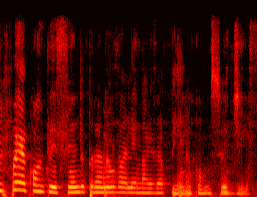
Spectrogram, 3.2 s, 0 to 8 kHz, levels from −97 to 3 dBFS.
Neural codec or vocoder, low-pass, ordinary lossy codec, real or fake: codec, 24 kHz, 3 kbps, HILCodec; 7.2 kHz; none; fake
